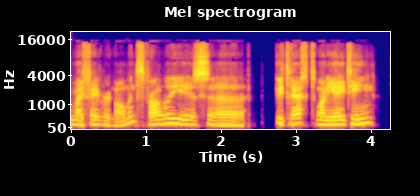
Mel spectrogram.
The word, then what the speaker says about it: Utrecht: Utrecht. No, it has a hard G, which is pretty much impossible for Americans to say.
